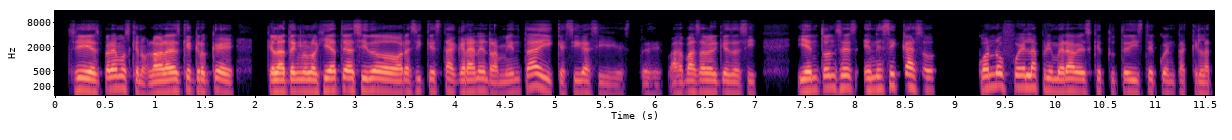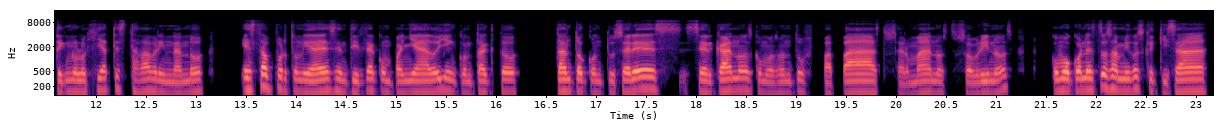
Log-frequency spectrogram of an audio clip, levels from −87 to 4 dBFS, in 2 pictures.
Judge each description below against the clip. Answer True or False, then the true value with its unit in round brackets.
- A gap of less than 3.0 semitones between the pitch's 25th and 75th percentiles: True (2.6 semitones)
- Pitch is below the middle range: False (145 Hz)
